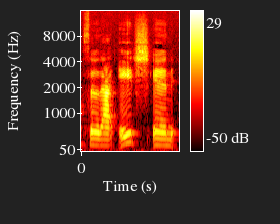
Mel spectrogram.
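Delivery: ordinary talk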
